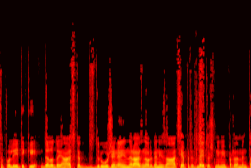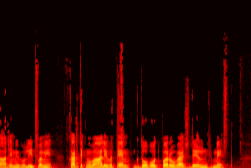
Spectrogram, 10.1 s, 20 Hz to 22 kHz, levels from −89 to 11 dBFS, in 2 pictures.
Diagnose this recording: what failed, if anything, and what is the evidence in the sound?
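Codec stage. Throughout this speech the sound is swirly, smeared and hollow, and consonant attacks blur. Nothing is present above 18.9 kHz. The texture is worse than a single encode would leave. This is likely generation loss from repeated AAC-LC encoding, about five passes, at a rate consistent with 64 kbit/s. Each pass requantises on a shifted frame grid. The noise and spectral holes stack up instead of staying fixed.

Analogue wiring stage. Irregular bursts of scratchy crackle cut into the signal twice. The first runs from 3.80 to 4.07 s, after "združenja in razne organizacije" and before "parlamentarnimi volitvami kar tekmovali". The second runs from 7.26 to 7.49 s, after "parlamentarnimi volitvami kar tekmovali" and before "kdo bo odprl več". This is loose connector crackle. A worn or dirty contact is rapidly breaking and remaking the circuit, which chops the audio into short fragments.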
